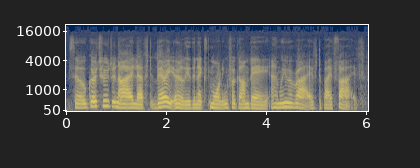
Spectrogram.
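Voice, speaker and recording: An actress playing a calm, practical woman detective in a radio drama, telling her case in a composed, deliberate way. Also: lowish voice. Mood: measured narrating. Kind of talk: radio drama dialogue and first-person narration.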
